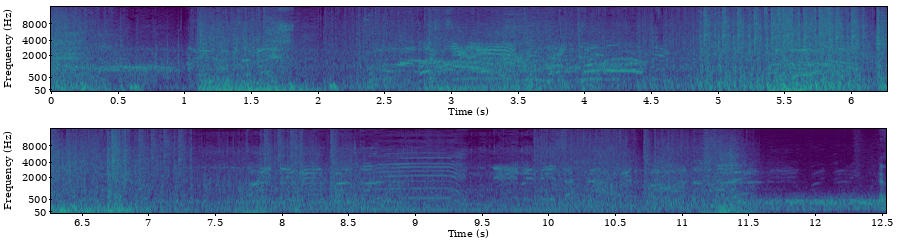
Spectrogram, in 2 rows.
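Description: Battlefield gunfire and tank cannon blasts from the World War II shooter Call of Duty 2, set in Stalingrad 1943, with rapid bursts and heavy booms throughout and a voice talking over the combat.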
